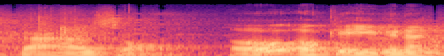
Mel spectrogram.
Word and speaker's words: Basil: That would be Basil Biggs. Correct. All right. Very good. Well done. Although I think it's pronounced Basil.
